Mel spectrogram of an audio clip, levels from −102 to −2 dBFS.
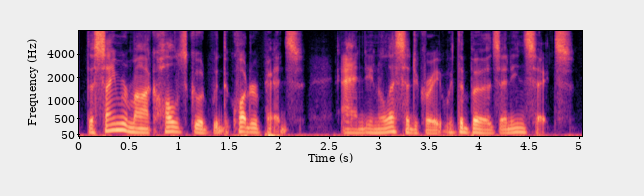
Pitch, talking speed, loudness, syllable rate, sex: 115 Hz, 215 wpm, -20 LUFS, 5.4 syllables/s, male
